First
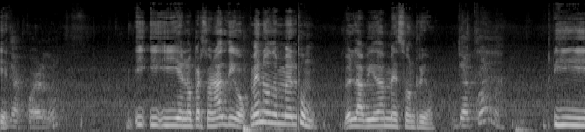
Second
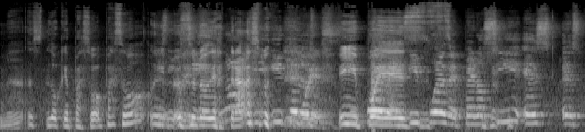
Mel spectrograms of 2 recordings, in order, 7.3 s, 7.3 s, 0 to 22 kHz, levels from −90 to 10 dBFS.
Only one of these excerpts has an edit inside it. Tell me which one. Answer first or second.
first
